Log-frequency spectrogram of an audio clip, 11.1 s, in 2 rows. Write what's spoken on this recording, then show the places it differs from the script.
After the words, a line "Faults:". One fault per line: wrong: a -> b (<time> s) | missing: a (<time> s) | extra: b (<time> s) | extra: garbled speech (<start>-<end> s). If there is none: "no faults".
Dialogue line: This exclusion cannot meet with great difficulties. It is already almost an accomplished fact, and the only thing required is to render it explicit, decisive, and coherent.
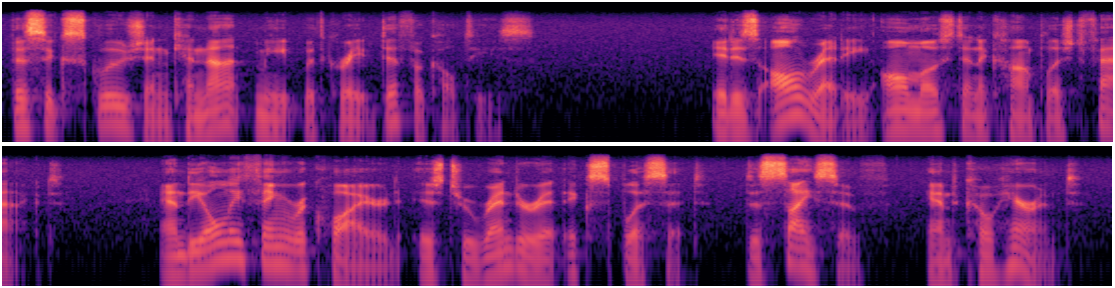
This exclusion cannot meet with great difficulties. It is already almost an accomplished fact, and the only thing required is to render it explicit, decisive, and coherent.
Faults:
no faults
